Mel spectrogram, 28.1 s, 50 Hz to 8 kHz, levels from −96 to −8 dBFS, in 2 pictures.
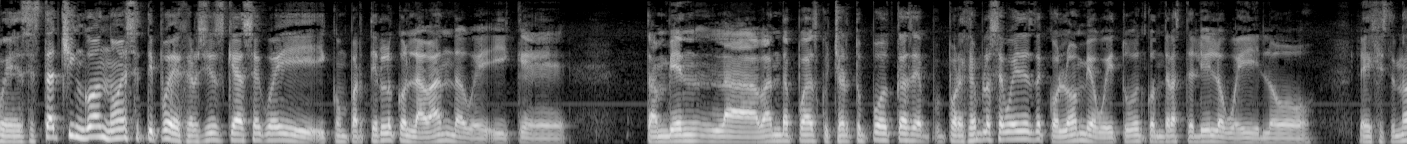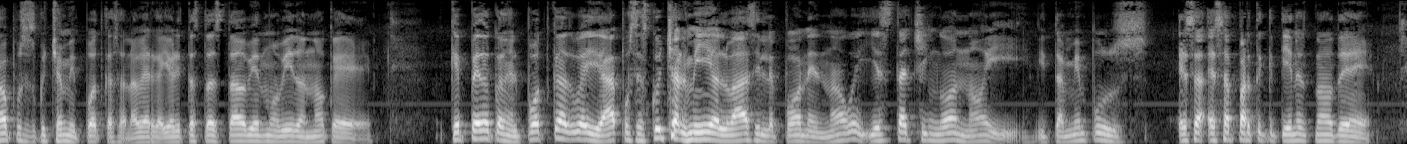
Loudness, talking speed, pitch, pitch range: -25 LUFS, 195 wpm, 120 Hz, 110-135 Hz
